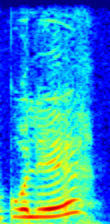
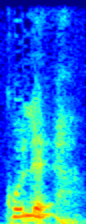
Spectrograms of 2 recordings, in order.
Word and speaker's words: colher: Um tem o E fechado, né, que é o colher, E o outro tem o é o quê? Aberto, colher.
